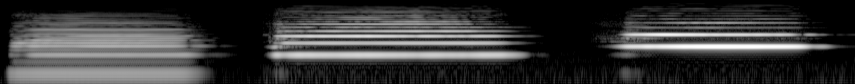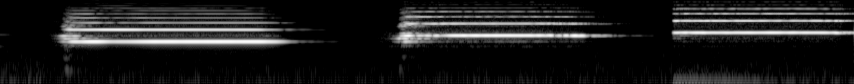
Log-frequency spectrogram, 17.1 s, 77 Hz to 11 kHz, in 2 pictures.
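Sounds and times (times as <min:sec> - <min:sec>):
clarinet harmonic: 0:00.0 - 0:05.4, 0:06.0 - 0:08.5, 0:09.1 - 0:11.8, 0:12.4 - 0:17.0.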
